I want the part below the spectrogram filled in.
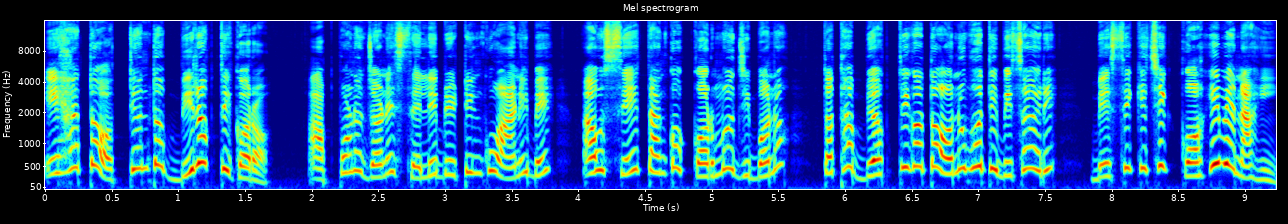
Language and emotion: Odia, angry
